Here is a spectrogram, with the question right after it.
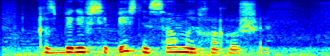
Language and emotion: Russian, neutral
